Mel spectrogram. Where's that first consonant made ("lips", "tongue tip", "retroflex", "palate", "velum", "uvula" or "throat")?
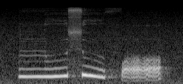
tongue tip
